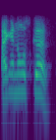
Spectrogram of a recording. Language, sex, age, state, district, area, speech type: Odia, male, 45-60, Odisha, Nuapada, urban, conversation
